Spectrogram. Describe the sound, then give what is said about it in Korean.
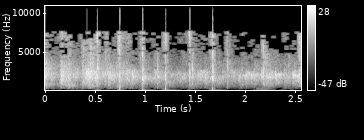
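Audience applause at a humanities lecture in a library: steady, dense clapping that fills the whole clip, with a few sharper single claps standing out from the wash and no voices. “자, 박수 한번 쳐줍시다.”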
